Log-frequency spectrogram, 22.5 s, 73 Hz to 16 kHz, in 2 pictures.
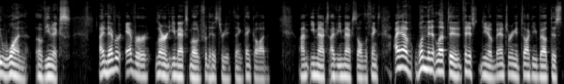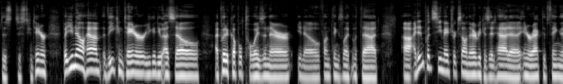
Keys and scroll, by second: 12.5-13.3 typing.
